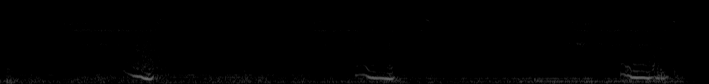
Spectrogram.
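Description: Soft, slow snores from a sleeping cat, about one every two to three seconds, each with a brief rattling, falling tone; ordinary snoring.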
